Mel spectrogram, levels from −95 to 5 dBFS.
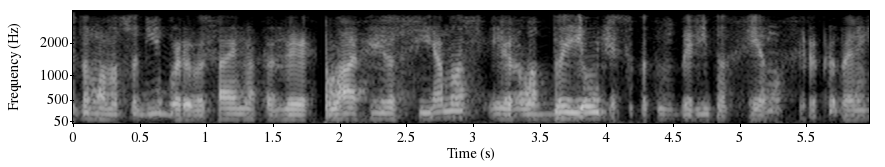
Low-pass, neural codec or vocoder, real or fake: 3.6 kHz; codec, 44.1 kHz, 1.7 kbps, Pupu-Codec; fake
